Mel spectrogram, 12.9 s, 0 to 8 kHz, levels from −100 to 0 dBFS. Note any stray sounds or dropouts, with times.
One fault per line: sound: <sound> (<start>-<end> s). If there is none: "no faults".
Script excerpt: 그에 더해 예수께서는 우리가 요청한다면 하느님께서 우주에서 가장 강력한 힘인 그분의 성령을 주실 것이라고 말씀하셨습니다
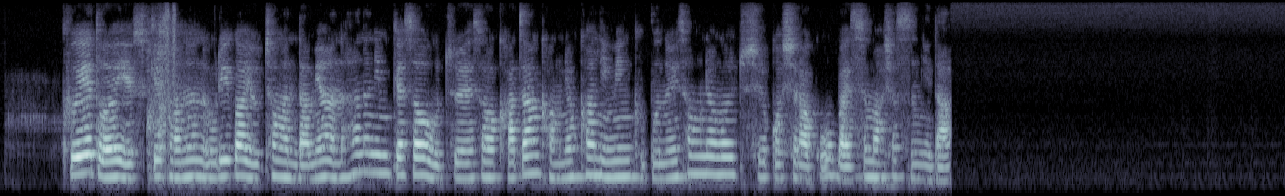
no faults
